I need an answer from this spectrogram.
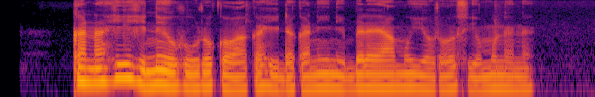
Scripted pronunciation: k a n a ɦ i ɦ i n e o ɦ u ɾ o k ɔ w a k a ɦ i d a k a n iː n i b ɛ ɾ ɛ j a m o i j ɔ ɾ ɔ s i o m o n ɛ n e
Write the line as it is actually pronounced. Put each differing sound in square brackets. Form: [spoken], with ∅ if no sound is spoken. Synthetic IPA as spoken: k a n a ɦ i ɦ i n e o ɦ u ɾ o k ɔ w a k a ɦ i d a k a n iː n i b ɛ ɾ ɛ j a m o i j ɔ ɾ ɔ s i o m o n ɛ n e

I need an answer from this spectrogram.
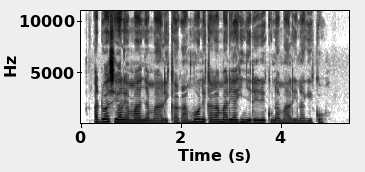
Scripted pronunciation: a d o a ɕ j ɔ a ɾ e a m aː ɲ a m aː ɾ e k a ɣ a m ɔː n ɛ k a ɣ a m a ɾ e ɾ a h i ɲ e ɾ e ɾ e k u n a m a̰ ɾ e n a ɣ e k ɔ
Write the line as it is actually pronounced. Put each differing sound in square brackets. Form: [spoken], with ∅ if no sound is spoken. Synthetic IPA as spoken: a d o a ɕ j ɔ a ɾ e a m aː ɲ a m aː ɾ e k a ɣ a m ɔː n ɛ k a ɣ a m a ɾ e [∅] a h i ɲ e ɾ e ɾ e k u n a m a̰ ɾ e n a ɣ e k ɔ

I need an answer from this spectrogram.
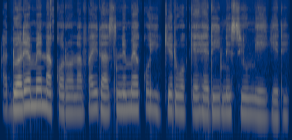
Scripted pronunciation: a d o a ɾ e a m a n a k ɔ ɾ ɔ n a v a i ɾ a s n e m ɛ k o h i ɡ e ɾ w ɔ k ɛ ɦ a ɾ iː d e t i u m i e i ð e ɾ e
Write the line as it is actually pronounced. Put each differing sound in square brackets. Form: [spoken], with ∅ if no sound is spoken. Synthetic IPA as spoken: a d o a ɾ e a m [ɛ] n a k ɔ ɾ ɔ n a v a i ɾ a s n e m ɛ k o h i ɡ e ɾ w ɔ k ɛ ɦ [ɛ] ɾ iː [n] e [s] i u m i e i [ɣ] e ɾ e

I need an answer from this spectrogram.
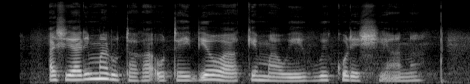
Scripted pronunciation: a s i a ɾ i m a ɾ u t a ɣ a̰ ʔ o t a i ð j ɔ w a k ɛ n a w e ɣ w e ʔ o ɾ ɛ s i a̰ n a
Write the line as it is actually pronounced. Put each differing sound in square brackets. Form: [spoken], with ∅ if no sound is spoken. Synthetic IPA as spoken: a [ʃ] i a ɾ i m a ɾ u t a ɣ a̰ ʔ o t a i ð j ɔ w a k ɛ [m] a w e ɣ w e [k] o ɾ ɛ [ʃ] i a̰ n a

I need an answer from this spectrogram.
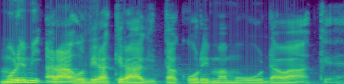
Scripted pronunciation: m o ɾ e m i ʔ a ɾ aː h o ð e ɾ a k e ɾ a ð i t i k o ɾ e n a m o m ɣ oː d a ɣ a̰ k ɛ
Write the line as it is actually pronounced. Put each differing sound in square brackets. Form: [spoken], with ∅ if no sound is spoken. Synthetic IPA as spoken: m o ɾ e m i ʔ a ɾ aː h o ð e ɾ a k e ɾ a [ɣ] i t [a] k o ɾ e [m] a m o [∅] ɣ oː d a [w] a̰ k ɛ

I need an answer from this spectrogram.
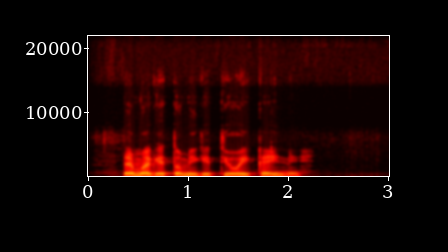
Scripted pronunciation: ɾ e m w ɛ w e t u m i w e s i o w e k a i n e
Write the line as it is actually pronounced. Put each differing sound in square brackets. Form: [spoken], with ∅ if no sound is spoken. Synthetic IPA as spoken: ɾ e m w ɛ [ɣ] e t [o] m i [ɣ] e [t] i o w e k a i n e

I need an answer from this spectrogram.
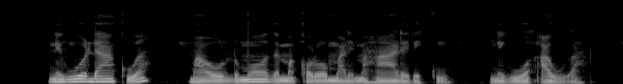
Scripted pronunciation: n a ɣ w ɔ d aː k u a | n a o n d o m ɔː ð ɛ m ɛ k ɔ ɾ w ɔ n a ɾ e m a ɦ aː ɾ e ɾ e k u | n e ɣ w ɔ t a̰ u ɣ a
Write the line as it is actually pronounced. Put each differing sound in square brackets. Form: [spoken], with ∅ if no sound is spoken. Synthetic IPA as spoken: n [e] ɣ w ɔ d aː k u a | [m] a o n d o m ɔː ð ɛ m [a] k ɔ ɾ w ɔ [m] a ɾ e m a ɦ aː ɾ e ɾ e k u | n e ɣ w ɔ [ʔ] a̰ u ɣ a

